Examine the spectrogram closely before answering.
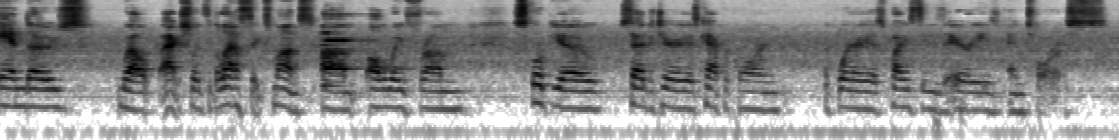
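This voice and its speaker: Someone with a Southern US accent speaks very slowly in a flat monotone, with audible room echo and noticeable background noise. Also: woman, very deep, low pitch for a woman. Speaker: astrologer. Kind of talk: casual chat.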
